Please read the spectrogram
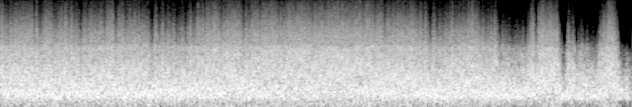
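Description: Loud, steady rushing noise with no clear pitch, cutting off abruptly near the end.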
